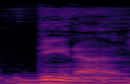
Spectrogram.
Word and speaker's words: Dinah: Afterwards she bore a daughter and called her name Dinah, or Dinah is the way it would actually be pronounced.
